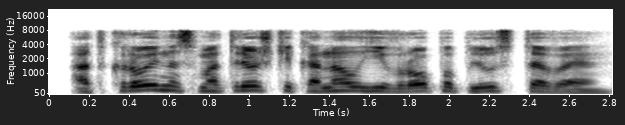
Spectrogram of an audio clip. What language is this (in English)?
Russian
